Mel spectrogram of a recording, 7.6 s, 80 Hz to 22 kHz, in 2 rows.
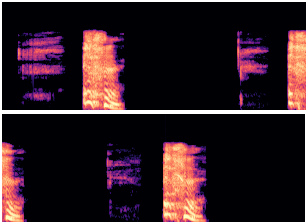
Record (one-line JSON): {"cough_length": "7.6 s", "cough_amplitude": 32768, "cough_signal_mean_std_ratio": 0.35, "survey_phase": "beta (2021-08-13 to 2022-03-07)", "age": "65+", "gender": "Female", "wearing_mask": "No", "symptom_none": true, "smoker_status": "Ex-smoker", "respiratory_condition_asthma": true, "respiratory_condition_other": false, "recruitment_source": "REACT", "submission_delay": "2 days", "covid_test_result": "Negative", "covid_test_method": "RT-qPCR", "influenza_a_test_result": "Negative", "influenza_b_test_result": "Negative"}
